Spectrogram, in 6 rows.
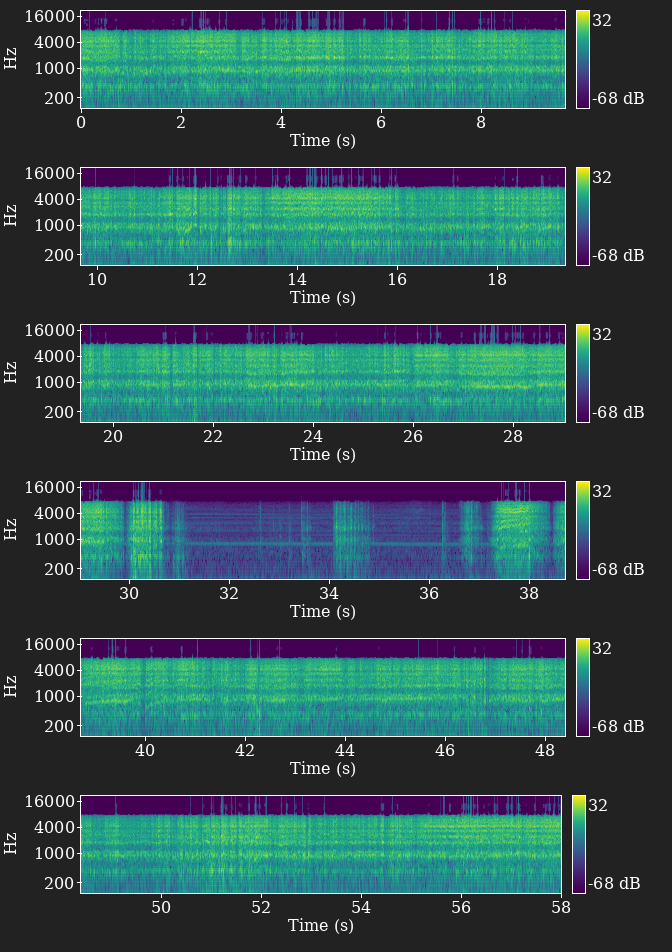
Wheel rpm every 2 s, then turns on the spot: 210, 220, 230, 230, 230, 230, 220, 210, 220, 230, 230, 220, 230, 210, 180, 50, 0, 10, 50, 140, 200, 210, 230, 210, 220, 220, 220, 230, 220.
34-36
